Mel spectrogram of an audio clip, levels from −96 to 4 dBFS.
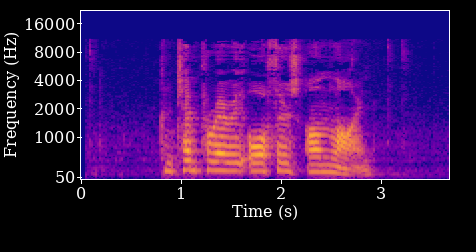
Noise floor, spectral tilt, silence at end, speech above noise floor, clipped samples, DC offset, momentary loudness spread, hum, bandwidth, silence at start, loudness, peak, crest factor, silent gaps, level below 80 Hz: -63 dBFS; -5 dB/octave; 0.8 s; 45 dB; under 0.1%; under 0.1%; 15 LU; none; 11.5 kHz; 0.8 s; -19 LUFS; -4 dBFS; 18 dB; none; -70 dBFS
